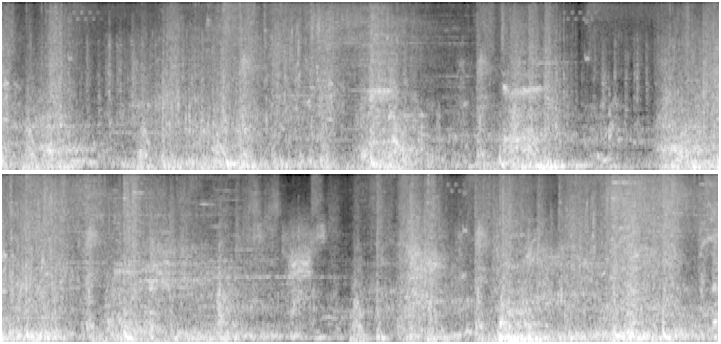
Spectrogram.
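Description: Magic blasts and weapon hits crackle and burst in a video game fight.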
